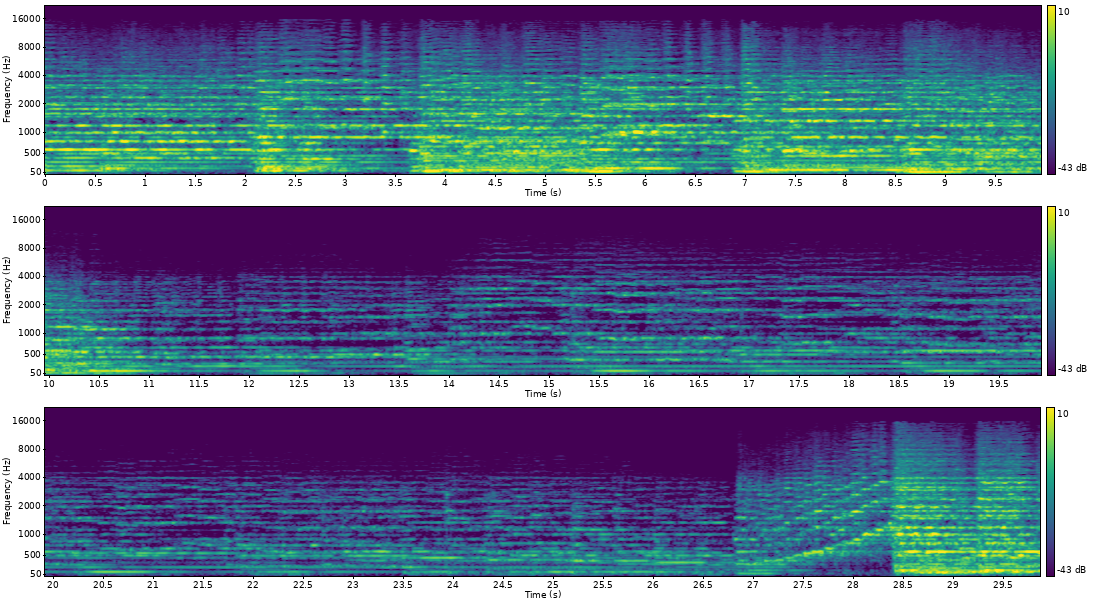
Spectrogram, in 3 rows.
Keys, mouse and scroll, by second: 0.7-3.7 middle drag, 3.7 click, 4.1-6.6 middle drag, 6.6 g, 9.2-10.7 middle drag, 10.7 click, 12.4-16.1 shift+middle drag, 16.1 click, 17.3-19.3 drag, 22.2 click, 23.2 click, 29.0-29.8 shift+middle drag.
